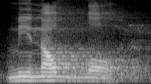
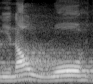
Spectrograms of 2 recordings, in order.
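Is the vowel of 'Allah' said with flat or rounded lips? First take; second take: flat; rounded. First: The vowel is said with flat, spread lips. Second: The vowel is said with lips pushed forward. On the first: It names God. The speaker calls it right. "Lafaz Allah ketika dibaca rata bibir" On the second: The meaning can become a devil. The speaker calls it wrong. "Jangan maju, bibirnya harus rata"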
